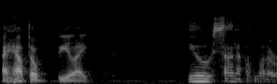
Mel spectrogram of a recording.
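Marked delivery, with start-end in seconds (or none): 1.9-2.7 put-on muttered curse under breath, pitched higher. Retelling cussing at a game while his wife sleeps: imitating cussing under breath. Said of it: "cussing under my breath".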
